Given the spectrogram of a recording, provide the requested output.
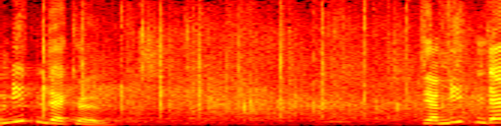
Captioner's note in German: Beifall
